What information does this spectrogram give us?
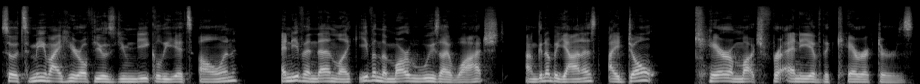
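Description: A man with a medium-pitched voice talks as a podcast co-host. His delivery is casual and conversational, rambling through opinions and peppering sentences with "like". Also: fairly quick.

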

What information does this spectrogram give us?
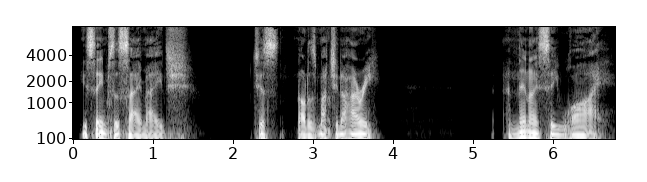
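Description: A man's voice: rumbling low, slow, darkish tone, slightly rough, no room sound, studio quality. An Australian man hosting and reading short stories on a podcast, his voice affected by a lingering head cold. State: getting over a head cold. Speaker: podcast host and story reader. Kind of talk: scripted story narration with casual introduction.

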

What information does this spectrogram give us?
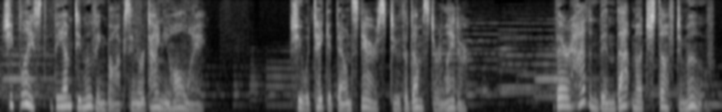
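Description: A woman narrating a scripted audio story as a podcast host, with measured, deliberate phrasing. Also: sits low, mellow.

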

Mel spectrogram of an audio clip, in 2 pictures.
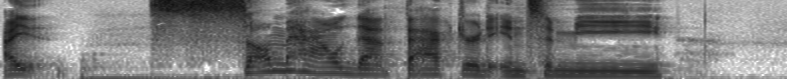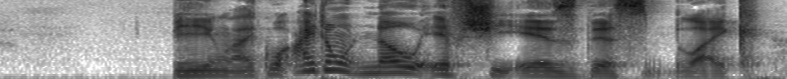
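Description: A man co-hosting a podcast in casual chat, halting and stammering over his words as he talks. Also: mid-range voice, sing-song. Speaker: podcast co-host.

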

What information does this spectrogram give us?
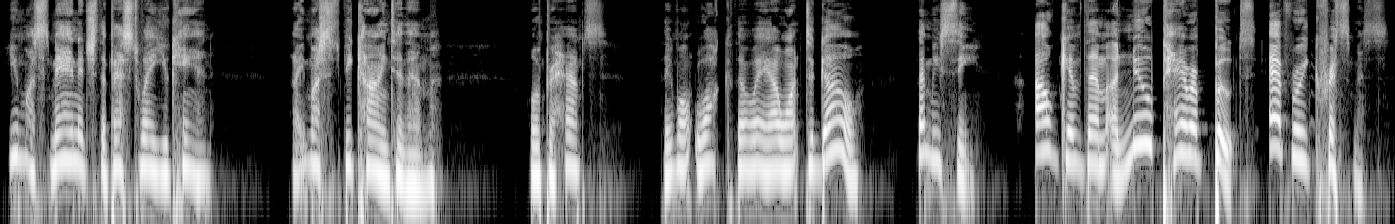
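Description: Woman putting on a little girl's voice, higher than her own, prim, fretful, slow and gravelly. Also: no echo, clean studio sound. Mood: musing. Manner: prim, talks to herself in wonder. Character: young girl, curious and fretful.

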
